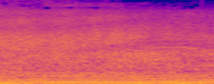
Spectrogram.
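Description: Steady low rumble of motor vehicle engines and road traffic.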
